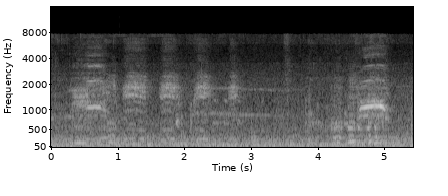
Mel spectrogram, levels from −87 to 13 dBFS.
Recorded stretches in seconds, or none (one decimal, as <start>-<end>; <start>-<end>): 0.0-5.4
